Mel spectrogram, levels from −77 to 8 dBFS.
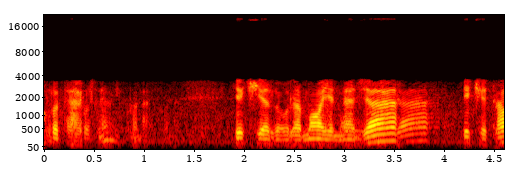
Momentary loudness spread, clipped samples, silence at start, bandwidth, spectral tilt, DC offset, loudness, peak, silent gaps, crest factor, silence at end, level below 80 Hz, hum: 20 LU; under 0.1%; 0 s; over 20 kHz; -9 dB/octave; under 0.1%; -21 LUFS; -2 dBFS; none; 22 dB; 0 s; -64 dBFS; none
